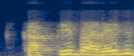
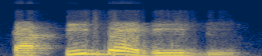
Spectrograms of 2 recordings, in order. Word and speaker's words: Capiberibe: Capibaribe com A, como sempre tinha ouvido dizer no Recife. Fiquei perplexo quando o Veríssimo comentou, para grande divertimento da turma: bem se vê que o senhor é um pernambucano. Pronunciou pernambucano, abrindo bem o E. E corrigiu: Capiberibe.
